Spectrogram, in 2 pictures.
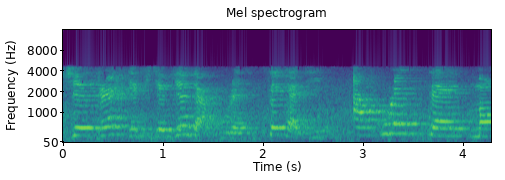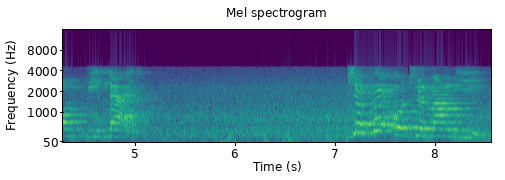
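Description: A man's voice: extremely high pitch, animated, slow pace, background noise. A man teaching French in a classroom, repeating his answers and switching between French and English. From Nigeria. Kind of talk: classroom lesson. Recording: echoey room, far from mic, tinny lo-fi.

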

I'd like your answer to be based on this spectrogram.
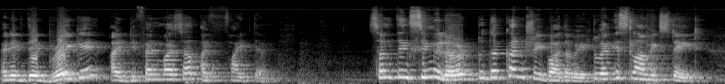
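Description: A man whose first language is Hindi and Urdu, an Islamic speaker, answers students' questions on a handheld mic in a large indoor community hall. His voice is very high and sing-song, darkish in tone, at normal speed. He explains by listing points and checking in with "right?", and the hall echoes.

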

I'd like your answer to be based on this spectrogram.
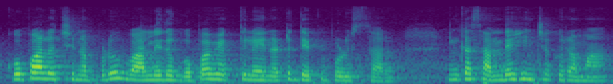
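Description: A woman's voice: mid-range voice, fast, slight background noise, natural voice. A woman voicing a nervous, scheming young man who coaxes and pleads, in a storybook reading. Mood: persuasive. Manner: coaxing, flustered.

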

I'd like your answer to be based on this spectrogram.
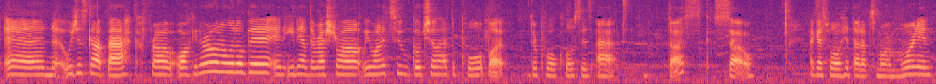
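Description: A woman's voice: a little high, steady tone, a little slow, faint music behind. A young woman chatting upbeat to her viewers in a casual travel vlog, filming herself with a handheld camera. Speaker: vlogger. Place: hotel room and beach.

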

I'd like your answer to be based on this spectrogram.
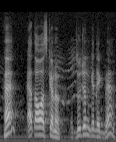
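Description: A man's voice: sits high, lively intonation, quick pace, slight background noise. A man, teasing and joking with village children outdoors, calling them up one by one. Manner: teasing, joking, loud calls to the kids. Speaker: gojol singer talking to village children. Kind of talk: lively outdoor banter with children.

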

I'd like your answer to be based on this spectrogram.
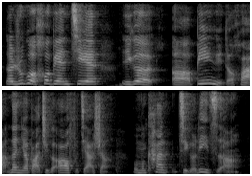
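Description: A woman teaching English pronunciation and grammar, explaining points patiently and clearly. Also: on the high side, a little fast. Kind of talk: explanatory lesson narration.

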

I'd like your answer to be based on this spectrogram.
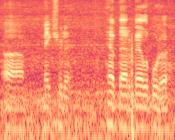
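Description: A man working as an HVAC technician, talking himself through a repair in a relaxed, casual how-to way while he works in an attic. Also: lowish voice, fairly quick. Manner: relaxed, talks himself through each step. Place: attic workspace beside a furnace. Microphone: body-mounted action camera. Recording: distant mic with loud background noise.

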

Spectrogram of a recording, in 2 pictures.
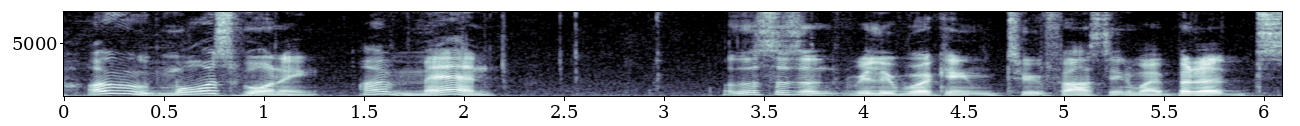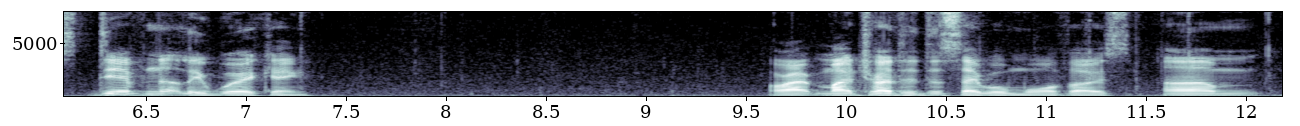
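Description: A man hosting a gaming video, chatting casually over his gameplay, excitable, with lots of ums and laughs. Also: medium pitch, a little hiss or hum.

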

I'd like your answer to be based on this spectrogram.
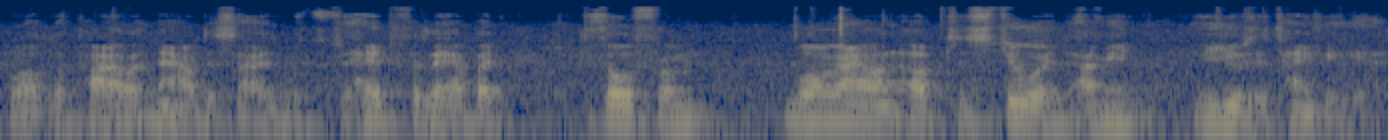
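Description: Gravelly elderly American veteran reminiscing. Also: male voice, fairly high pitch, fairly even intonation, warm tone. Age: 90s. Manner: halting, repeating himself, acting out remembered dialogue. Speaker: war veteran interviewee. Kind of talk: old veteran reminiscing, conversational storytelling. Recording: noisy handheld home recording.

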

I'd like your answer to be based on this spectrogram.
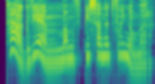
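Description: A woman narrating an audiobook, voicing a frank young woman friend in a quick, blunt, slightly raised voice. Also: on the high side, very animated, a little mellow, no echo, studio quality, voice pushed up. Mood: surprised.

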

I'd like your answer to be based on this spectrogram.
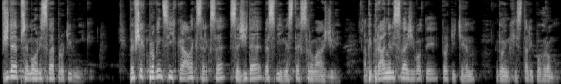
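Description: A man's voice: medium pitch, dark tone, breathy edge. A man preaching a sermon, reading a scripture story aloud and then speaking freely with hesitant fillers.

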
